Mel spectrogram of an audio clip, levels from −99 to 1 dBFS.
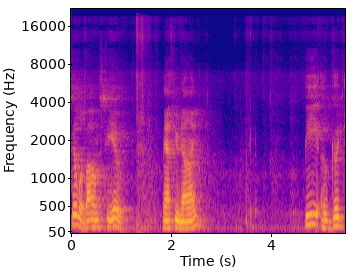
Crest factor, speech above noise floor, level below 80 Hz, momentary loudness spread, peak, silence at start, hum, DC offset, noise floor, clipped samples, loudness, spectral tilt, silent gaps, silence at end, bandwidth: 20 dB; 32 dB; -56 dBFS; 21 LU; -2 dBFS; 0 s; none; under 0.1%; -51 dBFS; under 0.1%; -20 LUFS; -8 dB/octave; none; 0 s; 19 kHz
